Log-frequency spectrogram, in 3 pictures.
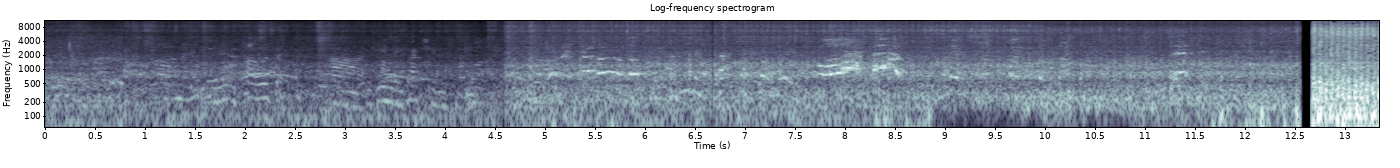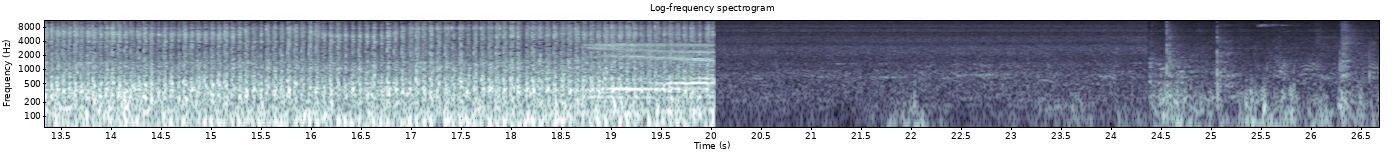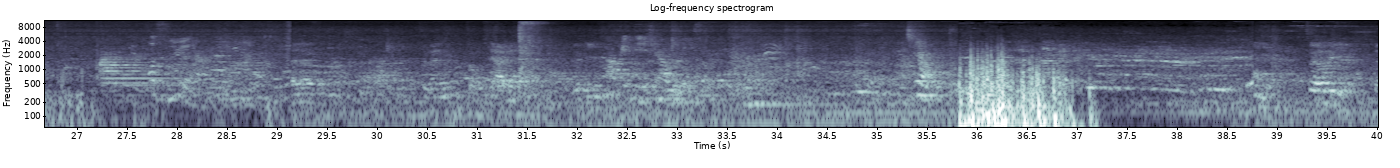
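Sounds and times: voices: 0:00.0 - 0:12.0, 0:18.6 - 0:20.1.

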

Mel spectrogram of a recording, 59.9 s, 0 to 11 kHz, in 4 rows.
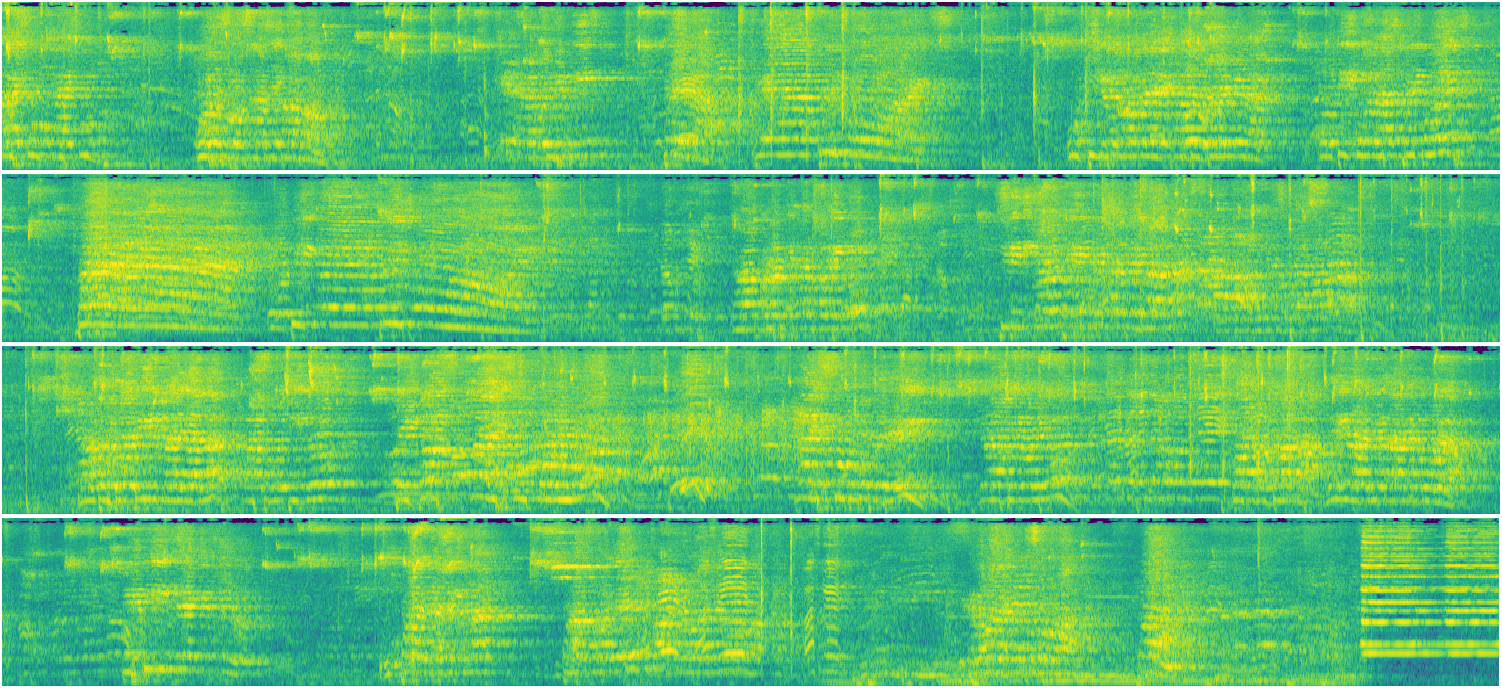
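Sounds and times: people shouting and talking: 0:00.0 - 0:59.9
basketball bouncing on hard court: 0:08.1 - 0:11.2.

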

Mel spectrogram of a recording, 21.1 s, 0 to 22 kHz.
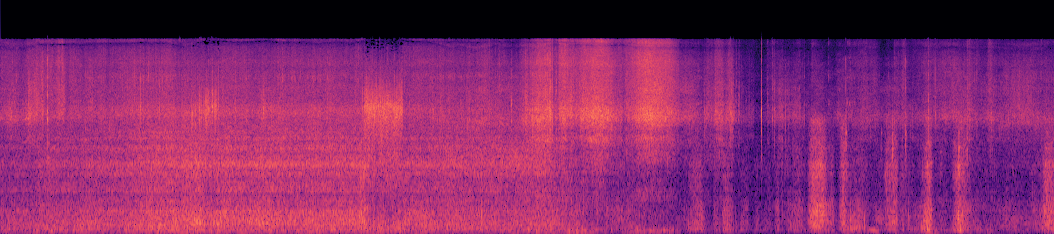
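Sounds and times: skis scraping over snow: 0:00.0 - 0:21.0
wind rushing over camera: 0:00.0 - 0:21.0.

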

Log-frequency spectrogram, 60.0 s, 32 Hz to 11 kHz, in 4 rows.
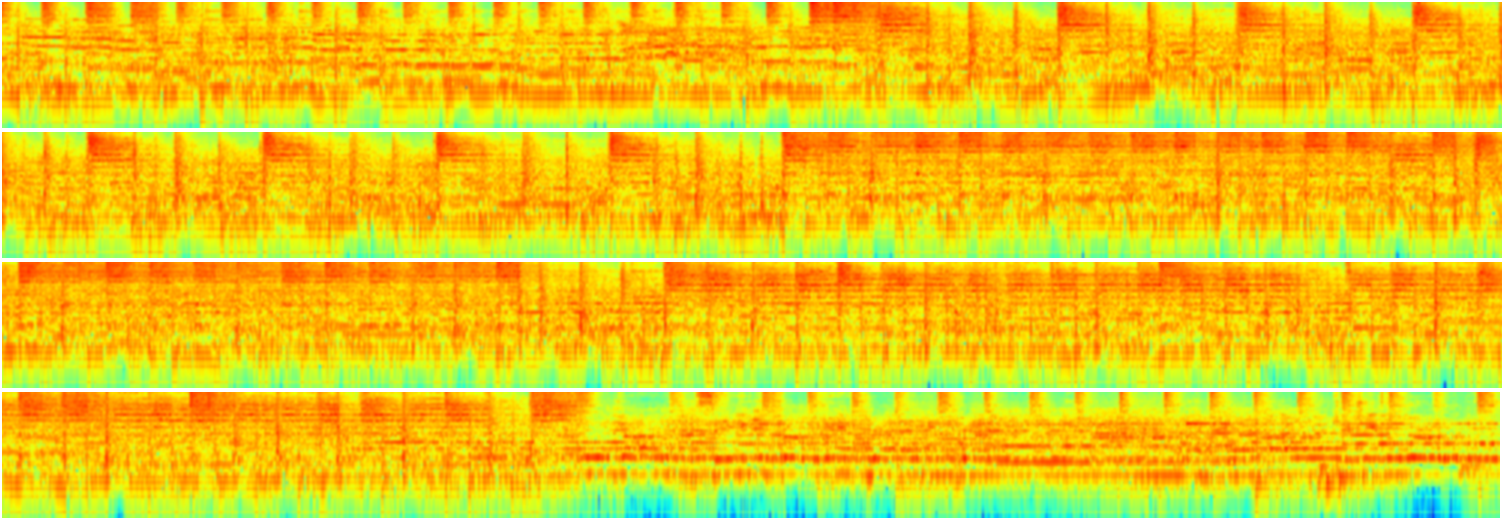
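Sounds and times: drum kit: 0:00.0 - 0:59.9
electric guitar: 0:00.0 - 0:59.9
rock band playing loud: 0:00.0 - 0:59.9.

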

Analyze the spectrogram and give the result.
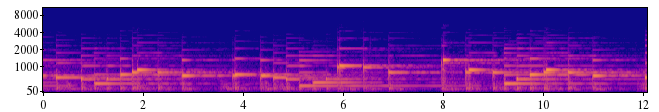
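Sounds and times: piano melody: 0:00.0 - 0:12.0.

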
